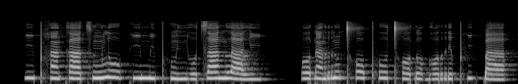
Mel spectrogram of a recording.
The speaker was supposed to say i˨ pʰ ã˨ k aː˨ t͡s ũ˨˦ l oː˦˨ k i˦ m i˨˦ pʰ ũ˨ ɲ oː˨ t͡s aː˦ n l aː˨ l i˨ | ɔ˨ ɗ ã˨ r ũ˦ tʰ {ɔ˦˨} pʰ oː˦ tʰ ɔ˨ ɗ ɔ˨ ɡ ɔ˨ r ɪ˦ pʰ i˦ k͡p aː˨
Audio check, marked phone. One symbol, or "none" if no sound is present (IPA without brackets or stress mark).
ɔ˦˨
